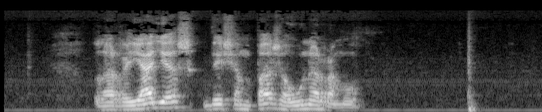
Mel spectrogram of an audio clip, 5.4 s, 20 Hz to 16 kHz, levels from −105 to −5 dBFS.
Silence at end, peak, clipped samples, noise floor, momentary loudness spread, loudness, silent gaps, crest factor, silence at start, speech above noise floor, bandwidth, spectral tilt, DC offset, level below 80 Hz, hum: 0.65 s; -2 dBFS; under 0.1%; -63 dBFS; 23 LU; -22 LUFS; none; 22 dB; 0.95 s; 41 dB; 10.5 kHz; -5 dB/octave; under 0.1%; -56 dBFS; none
